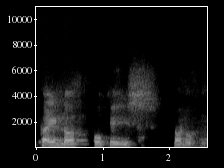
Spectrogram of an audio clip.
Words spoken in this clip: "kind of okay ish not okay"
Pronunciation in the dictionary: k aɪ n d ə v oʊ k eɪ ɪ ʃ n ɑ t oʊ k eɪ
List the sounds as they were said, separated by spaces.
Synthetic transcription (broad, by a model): k aɪ n d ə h oʊ k eɪ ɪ s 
